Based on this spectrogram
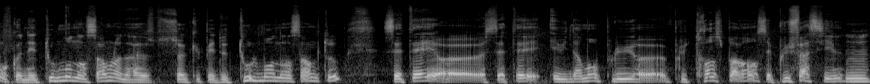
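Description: The voice moves through very wide pitch swings. There is noticeable background noise. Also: man. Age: old. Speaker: retired pastor. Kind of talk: casual chat.

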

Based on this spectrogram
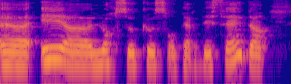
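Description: A woman talks at a very slow pace. Her voice is medium-pitched with a dark, mellow tone and ordinary pitch variation. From Iran. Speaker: sociology professor. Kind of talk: interview. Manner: halting.

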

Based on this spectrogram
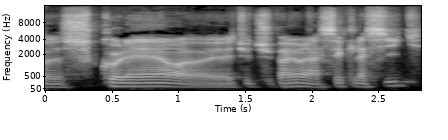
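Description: A man with an unremarkable speaking voice, a medium pitch and a fairly slow pace. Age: 20s. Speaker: climate impact manager at a startup. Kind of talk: interview.

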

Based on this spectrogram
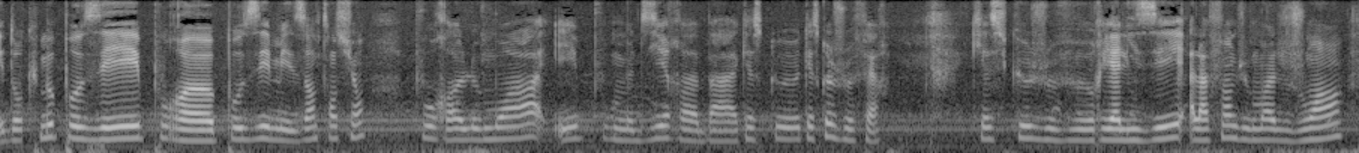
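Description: Very slowly and in a monotone, flat intonation, a woman speaks at a medium pitch against noticeable background noise. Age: 20s. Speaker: podcast host. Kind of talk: personal monologue. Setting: outdoors by a river. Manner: hesitant, many fillers.

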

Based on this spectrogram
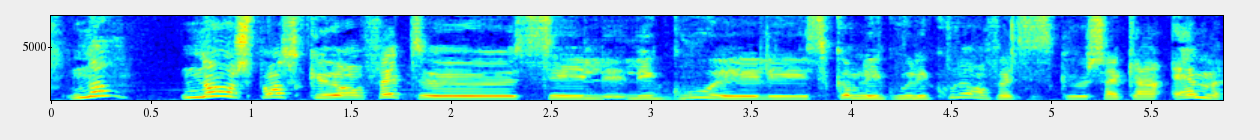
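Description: Noticeable background noise sits under a woman's fairly high voice. She speaks at a moderate pace with ordinary pitch variation. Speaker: influencer. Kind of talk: casual chat. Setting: outdoors in a van at a party.

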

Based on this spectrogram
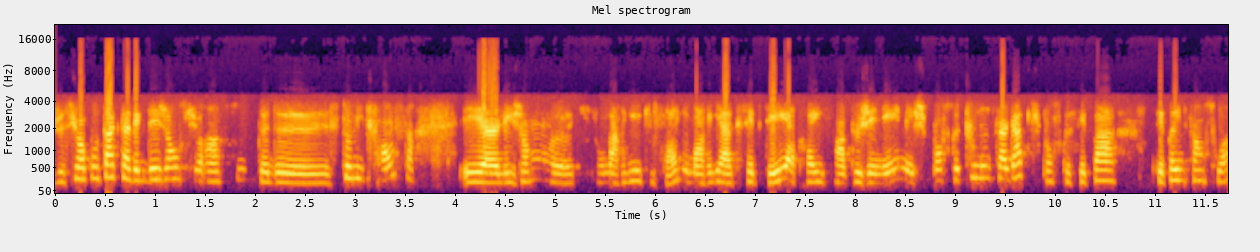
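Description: A woman talks in an unremarkable speaking voice at medium pitch, with ordinary pitch variation and a moderate pace. Her loudness swings widely. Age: 40s. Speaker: cancer patient. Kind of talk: testimony.

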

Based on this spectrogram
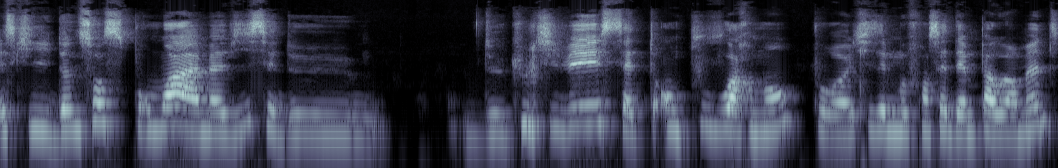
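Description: A woman speaks in an ordinary speaking voice. Her pitch is fairly high and her intonation fairly even. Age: 40s. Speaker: fat-acceptance activist. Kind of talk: interview.

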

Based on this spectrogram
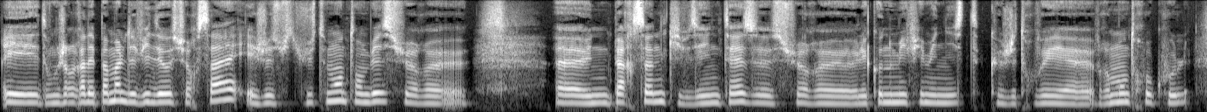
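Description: A woman with an ordinary speaking voice talks at a moderate pace. Her medium-pitched intonation stays fairly even. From southwest France, Tarn. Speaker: social enterprise co-founder. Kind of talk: casual interview. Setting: studio.

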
